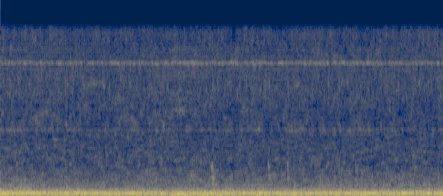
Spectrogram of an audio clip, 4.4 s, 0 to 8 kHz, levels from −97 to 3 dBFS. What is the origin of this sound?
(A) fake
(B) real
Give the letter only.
A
